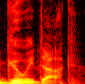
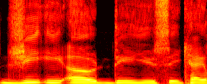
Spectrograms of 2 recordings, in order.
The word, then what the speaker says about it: geoduck: What is a gooey duck? It's a burrowing clam. Fair enough. It's disgusting if you search it, for sure. Really? It's also spelled Geoduck, like geoduck, but pronounced gooey duck.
